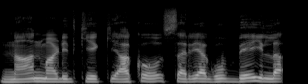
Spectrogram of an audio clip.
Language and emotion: Kannada, sad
